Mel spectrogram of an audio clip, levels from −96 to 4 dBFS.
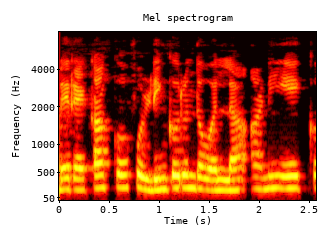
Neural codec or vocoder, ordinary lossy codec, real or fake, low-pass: none; none; real; 7.2 kHz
